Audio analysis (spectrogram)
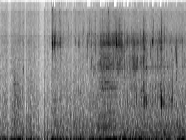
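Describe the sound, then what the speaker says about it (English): Black coffee poured into a cup, a soft steady liquid trickle and splash that builds slightly toward the end, heard alone and fairly quiet. "Comfy coffee pouring."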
